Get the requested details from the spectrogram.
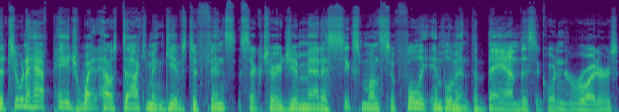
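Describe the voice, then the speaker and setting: Speaking at a very fast pace with hardly any pauses, a man with a medium pitch uses lively intonation in a dry, close recording with no echo. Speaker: radio host. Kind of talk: talk radio monologue, newsreading. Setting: radio studio. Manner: formal newsreader cadence, measured and steady reading headlines; opinionated, conversational, with hesitations.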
